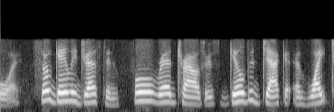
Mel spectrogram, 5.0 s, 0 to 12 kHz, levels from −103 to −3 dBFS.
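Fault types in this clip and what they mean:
Nothing's actually wrong in this speech clip; it just has the narrow sound of an ordinary phone line, with nothing coming through above about 3.8 kHz.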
